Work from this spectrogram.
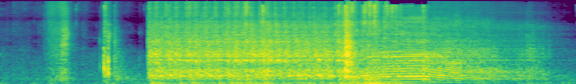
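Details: Vauxhall Viva HC barn find, cranking during no-start troubleshooting: steady starter churn around three to four beats a second with no firing or catch. Engine turns over fine but gets no fuel; found to be out of fuel.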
